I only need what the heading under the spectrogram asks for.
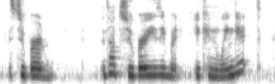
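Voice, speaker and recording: A woman with a Spanish accent speaks at a fairly high pitch and a moderate pace. Her intonation stays fairly even. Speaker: art channel creator. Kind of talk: tutorial voiceover. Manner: casual, hesitant with fillers.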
